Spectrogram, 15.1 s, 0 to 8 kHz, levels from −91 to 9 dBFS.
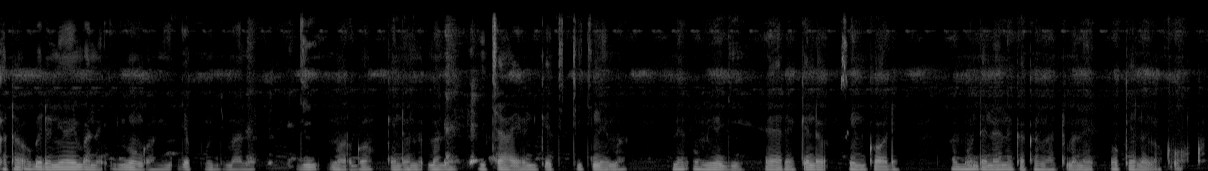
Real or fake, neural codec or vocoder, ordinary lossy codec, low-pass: real; none; none; 7.2 kHz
